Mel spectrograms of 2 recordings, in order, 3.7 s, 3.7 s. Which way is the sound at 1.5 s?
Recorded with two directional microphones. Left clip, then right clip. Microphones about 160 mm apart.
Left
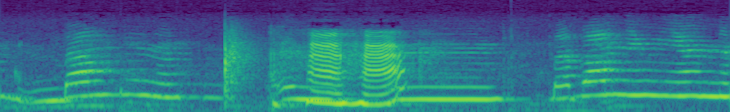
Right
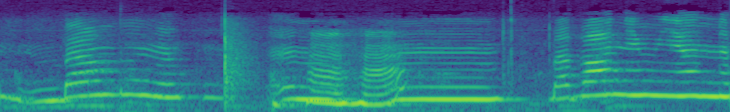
10° right (ahead or behind).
